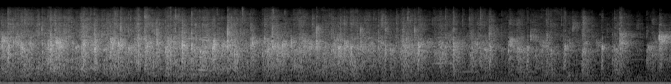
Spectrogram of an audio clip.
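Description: A church congregation claps together in dense, sustained applause that swells and slightly thins over several seconds, loud and close, with no clear voices above it.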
